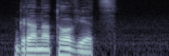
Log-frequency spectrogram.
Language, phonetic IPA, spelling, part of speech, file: Polish, [ˌɡrãnaˈtɔvʲjɛt͡s], granatowiec, noun, Pl-granatowiec.ogg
